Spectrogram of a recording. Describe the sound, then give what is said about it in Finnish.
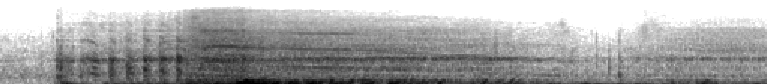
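A car engine cranks and catches about half a second in, surging briefly before settling into a steady, low, quiet idle, in northern Åland. No one speaks. “Tässä on niin ihana hiljainen moottorin ääni.”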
